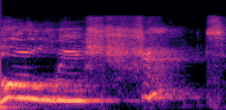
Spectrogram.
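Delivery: high, loud scream of sheer excitement. Reacting to a big college football win: screaming in excitement. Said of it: "'cause I'm screaming so loud".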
